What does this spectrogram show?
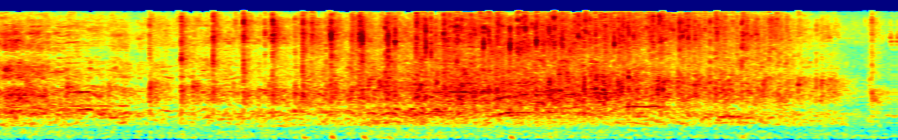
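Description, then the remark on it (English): Sustained applause from a sizable crowd, dense clapping filling the whole stretch at a steady, fairly loud level, with a faint murmur of voices mixed in. “Are y'all clapping about church or the fried chicken?”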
